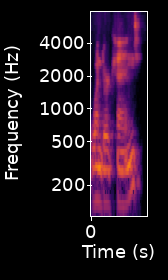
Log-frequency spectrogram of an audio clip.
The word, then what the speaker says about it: Wunderkind: And I've found my way to Wunderkind. I pronounce it Wunderkind, which you do a much better job with that accent.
